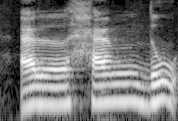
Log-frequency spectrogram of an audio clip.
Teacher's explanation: Dal itu dari ujung lidah bertemu dengan pangkal gigi seri atas.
